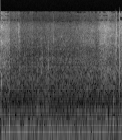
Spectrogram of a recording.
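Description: Car driving, heard from inside the cabin: a steady low rumble of road and engine noise with a faint hiss of air.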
